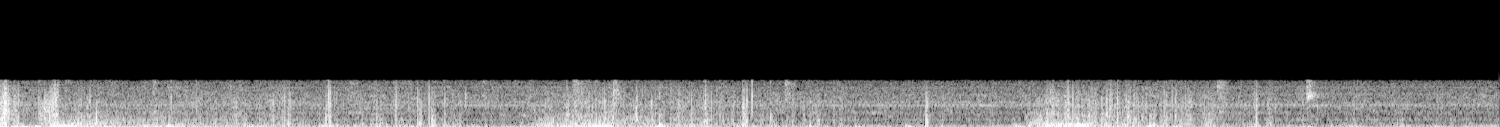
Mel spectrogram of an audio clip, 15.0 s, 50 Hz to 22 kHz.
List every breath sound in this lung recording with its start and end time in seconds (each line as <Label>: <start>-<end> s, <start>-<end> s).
Inhalation: 5.40-8.05 s, 10.14-12.79 s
